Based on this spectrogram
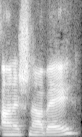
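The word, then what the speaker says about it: Anishinaabe: i don't want to pronounce it wrong but anishinabe and your ashkenazi jewish heritage and flint influenced you in filmmaking and the projects you pursue well um uh and it is anishnabe that's good it's ojibwe um up here too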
